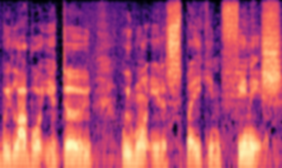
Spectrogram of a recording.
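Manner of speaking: ordinary talk, nothing marked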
